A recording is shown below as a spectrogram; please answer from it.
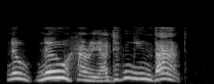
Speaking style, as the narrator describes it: she said hastily

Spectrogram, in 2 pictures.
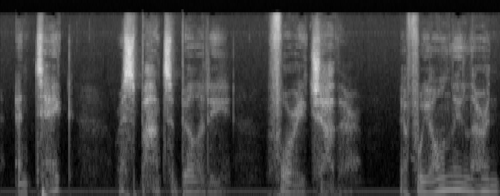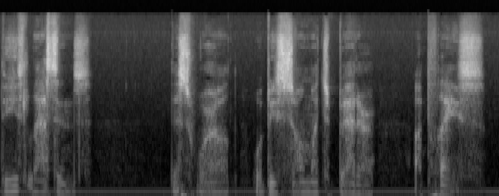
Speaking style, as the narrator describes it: Morrie whispered

